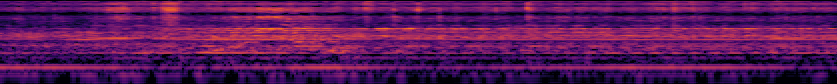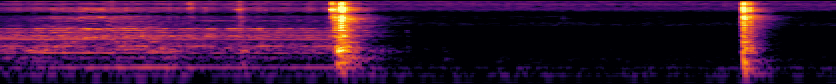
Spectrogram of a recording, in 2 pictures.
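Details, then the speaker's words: Garage door opener after fixing the motor's start capacitor, which caused a start delay: steady low motor hum about six seconds then a firm clunk at stop; runs normally with no delay. "It turns out it was. There is no longer a delay when you press the button."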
